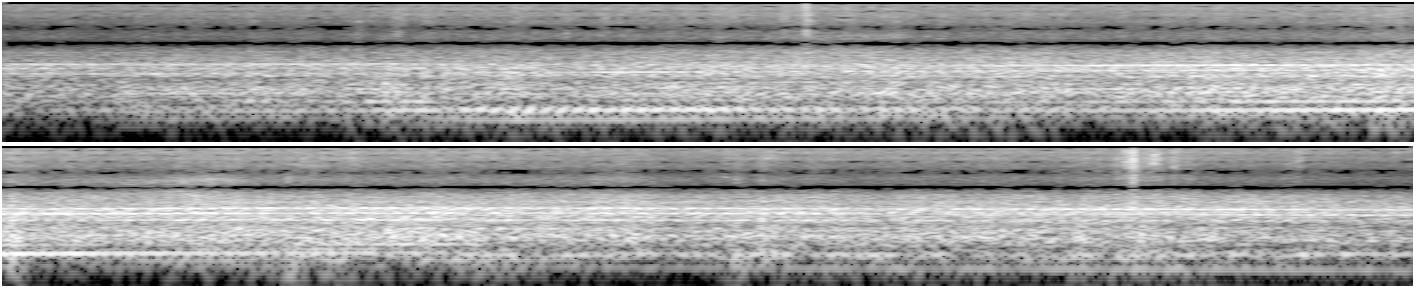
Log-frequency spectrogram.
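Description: A steady whine with a low hum under it runs evenly over a running engine; the whine's source is unknown.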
